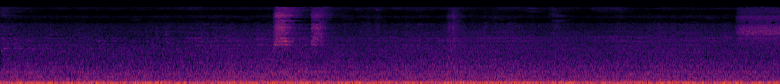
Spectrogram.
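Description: Low steady rumble beside a standing freight train, with two short high-pitched bursts about four seconds in and a fainter one near seven seconds.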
